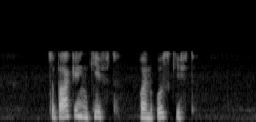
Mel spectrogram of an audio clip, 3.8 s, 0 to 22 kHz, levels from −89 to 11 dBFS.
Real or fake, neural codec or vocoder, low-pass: real; none; 3.6 kHz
